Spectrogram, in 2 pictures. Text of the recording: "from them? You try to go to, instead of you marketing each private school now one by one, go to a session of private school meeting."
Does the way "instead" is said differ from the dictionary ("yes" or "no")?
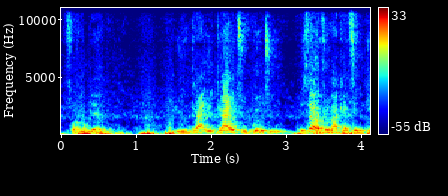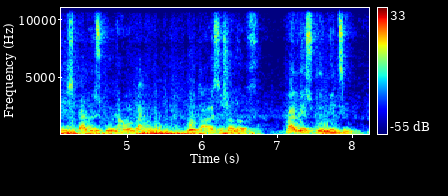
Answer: yes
